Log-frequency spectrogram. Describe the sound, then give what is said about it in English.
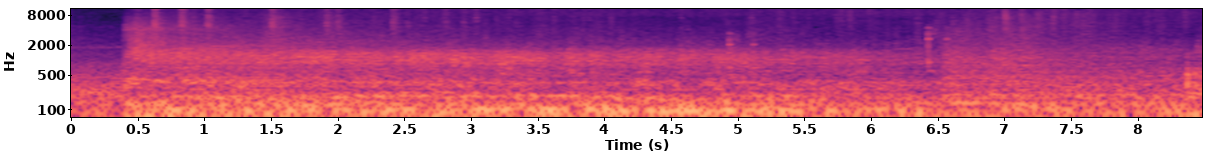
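A large video game spaceship flying by: a deep, dense rumbling roar with hissy edges that kicks in abruptly and stays loud and steady, sounding echoey and reverberant throughout. “The flying sounds sound a little bit different. So, again, this is like a much bigger ship flying around.”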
